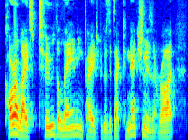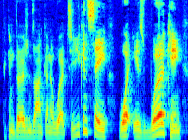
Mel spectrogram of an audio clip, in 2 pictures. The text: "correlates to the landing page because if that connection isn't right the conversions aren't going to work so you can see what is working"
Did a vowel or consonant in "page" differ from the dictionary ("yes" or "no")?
no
